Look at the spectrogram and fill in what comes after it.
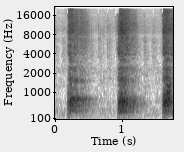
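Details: Angry Rottweiler barking: three loud, harsh barks, each trailing off, repeated about every 0.7 seconds, with no other sounds.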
